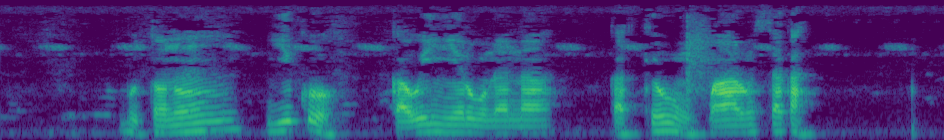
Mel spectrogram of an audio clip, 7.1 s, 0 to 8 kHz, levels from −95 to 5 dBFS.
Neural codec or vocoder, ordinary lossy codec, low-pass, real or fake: none; MP3, 32 kbps; 7.2 kHz; real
